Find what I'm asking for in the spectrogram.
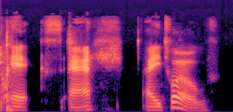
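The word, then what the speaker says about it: X Æ A-12: It's basically X Ash A12. That's what it is. That other one is pronounced Ash.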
